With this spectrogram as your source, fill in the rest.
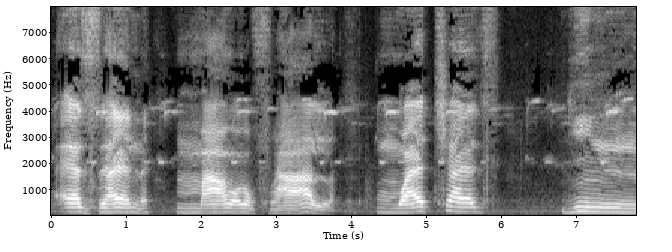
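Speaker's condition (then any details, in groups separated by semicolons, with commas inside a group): Speech impediment; no speech therapy yet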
